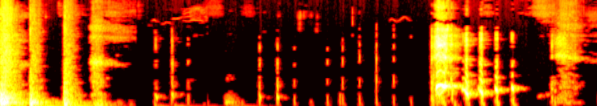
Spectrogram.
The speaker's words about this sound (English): Stop banging your arms.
